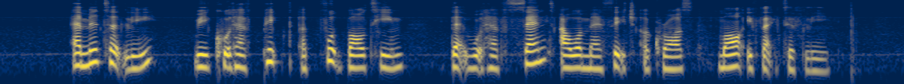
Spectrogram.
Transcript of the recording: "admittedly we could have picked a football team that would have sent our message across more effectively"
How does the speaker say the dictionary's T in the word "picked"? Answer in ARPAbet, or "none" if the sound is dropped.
T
